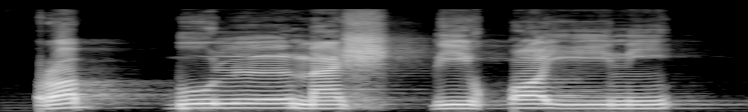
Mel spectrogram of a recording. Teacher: Alif diikuti lam sukun ini disebut bacaan izhar qamariah cara bacanya bunyi lam sukun baca jelas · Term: idhar qamariyah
